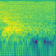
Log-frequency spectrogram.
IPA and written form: gʌm (gum)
